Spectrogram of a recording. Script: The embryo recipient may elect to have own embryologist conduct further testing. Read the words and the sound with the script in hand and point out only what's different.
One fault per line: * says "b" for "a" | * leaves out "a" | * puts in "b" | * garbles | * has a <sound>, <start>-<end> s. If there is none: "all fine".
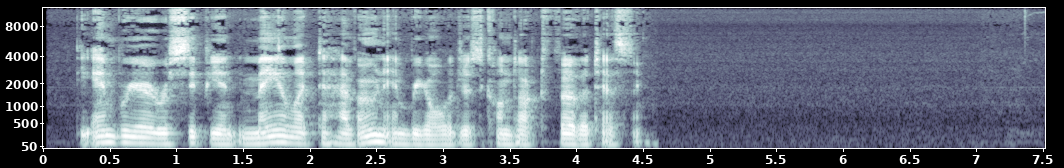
all fine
